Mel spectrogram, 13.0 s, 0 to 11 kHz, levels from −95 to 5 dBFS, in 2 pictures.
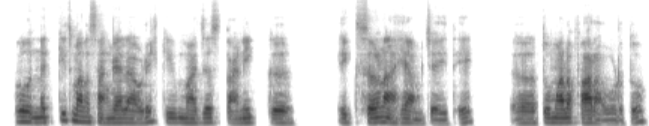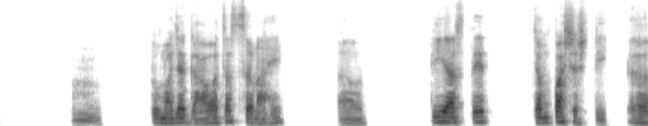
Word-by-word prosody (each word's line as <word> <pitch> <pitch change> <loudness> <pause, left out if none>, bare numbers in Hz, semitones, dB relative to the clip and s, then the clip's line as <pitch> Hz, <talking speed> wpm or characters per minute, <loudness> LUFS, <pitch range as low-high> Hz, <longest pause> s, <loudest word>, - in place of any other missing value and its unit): हो, 135 -1 +4
नक्कीच 125 +8 -2
मला 135 -4 +3
सांगायला 110 -2 +1
आवडेल, 105 +6 -1
की 115 - -3
माझं 110 0 0
स्थानिक 115 -1 -5 0.7
एक 110 0 -7
सण 120 +2 +4
आहे 105 +2 +2
आमच्या 90 -3 -1
इथे 90 +6 -7 0.4
अ, 100 +1 -3
तो - - +1
मला 115 0 +6
फार 105 0 +8
आवडतो. 90 +6 -4 0.8
हं. 85 -2 -13 0.6
तो 110 - -3
माझ्या 110 +2 +2
गावाचाच 110 +8 -2
सण 105 - +1
आहे. 100 +4 -5 0.6
अं, 95 0 -10 0.7
ती 130 +1 +2
असते 125 +1 +3 0.5
चंपाषष्ठी 115 -1 +1 0.3
अ, - - -7
110 Hz, 135 wpm, -29 LUFS, 100-120 Hz, 0.8 s, फार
